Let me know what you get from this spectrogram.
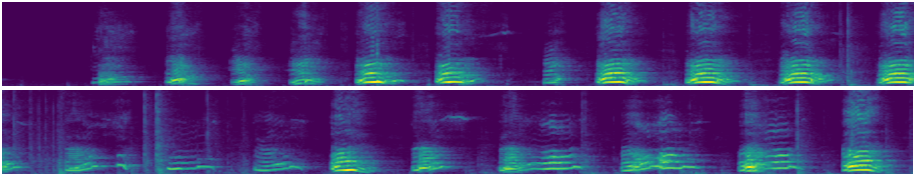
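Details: Rapid, continuous barking from a dog, roughly two barks per second, mid-pitched and harsh, with a few yelping, wavering barks mixed in midway.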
